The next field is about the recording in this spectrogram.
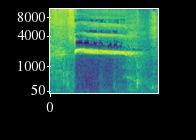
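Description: A single referee-style whistle blast marking the end of a race, a clear high steady tone lasting about a second, preceded and followed by rough background noise.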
